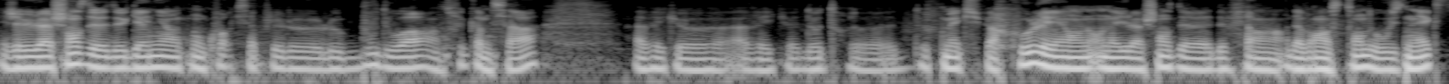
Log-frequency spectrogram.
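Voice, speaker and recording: A man speaks in a fairly low pitch with a dark, mellow tone. His intonation stays fairly even at a moderate pace. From Paris suburbs, France. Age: 30s. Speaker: clothing brand co-founder. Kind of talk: interview. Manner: halting, repeats words.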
